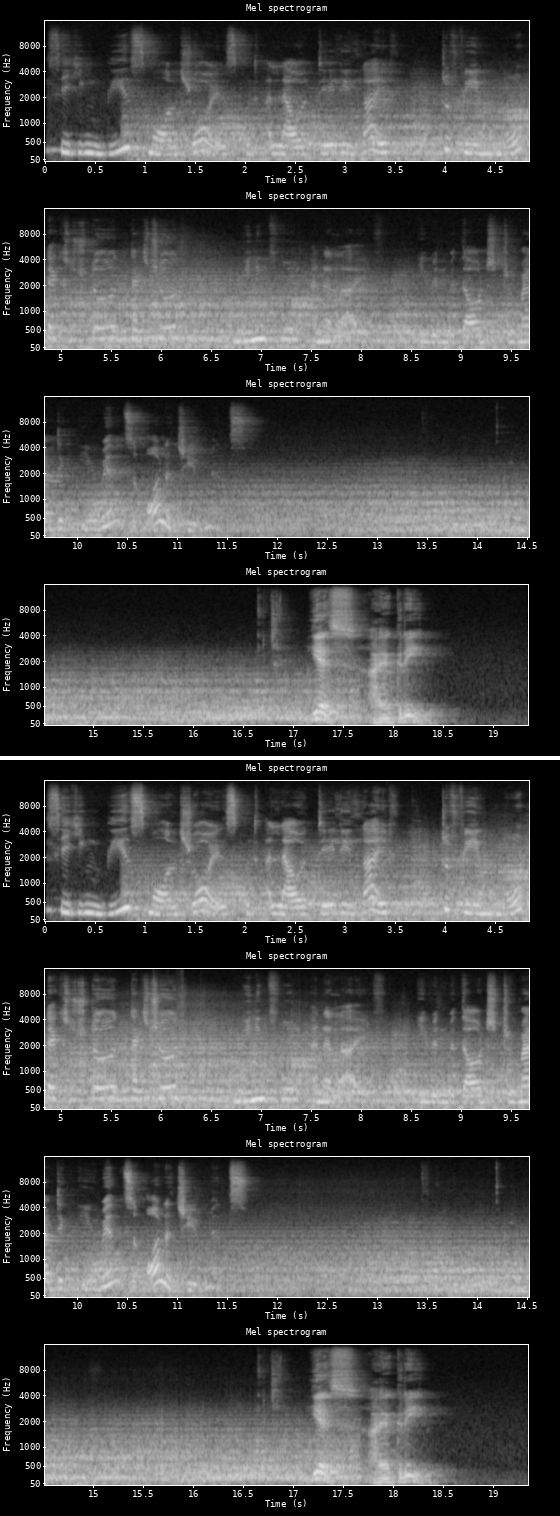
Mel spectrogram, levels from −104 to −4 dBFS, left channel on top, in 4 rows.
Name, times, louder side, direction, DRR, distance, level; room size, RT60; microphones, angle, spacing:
voice 1, 0.0-3.5 4.0-6.3 6.7-8.1 8.6-11.7, right 3 dB, 40° right, 11 dB, 0.7 m, -25 dB
sound 1, 0.8-17.7, right 2 dB, 60° right, 1.9 m, -28 dB
voice 2, 16.8-18.4, equal, 15° left, 6 dB, 1.8 m, -23 dB
25.0 x 13.5 x 9.1 m, 0.79 s
head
